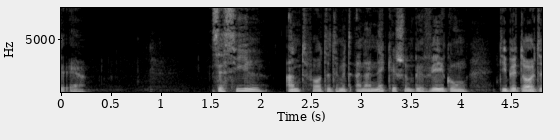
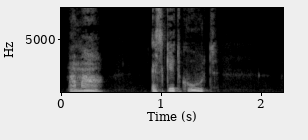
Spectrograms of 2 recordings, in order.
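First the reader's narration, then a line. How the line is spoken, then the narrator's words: Whispering in ear. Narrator (German): flüsterte sie der Mutter ins Ohr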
